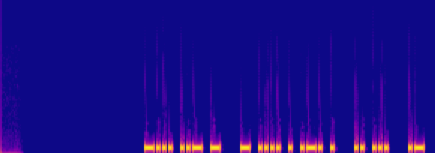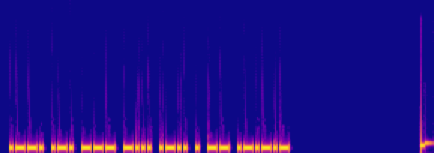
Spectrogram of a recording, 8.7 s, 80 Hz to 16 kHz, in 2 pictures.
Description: Morse code, heard as a keyed tone, about 37 wpm, 700 Hz. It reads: BUT THERE IS A PROBLEM.
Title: Sentences from Top 1000 Words - Review Part 2 - 40wpm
